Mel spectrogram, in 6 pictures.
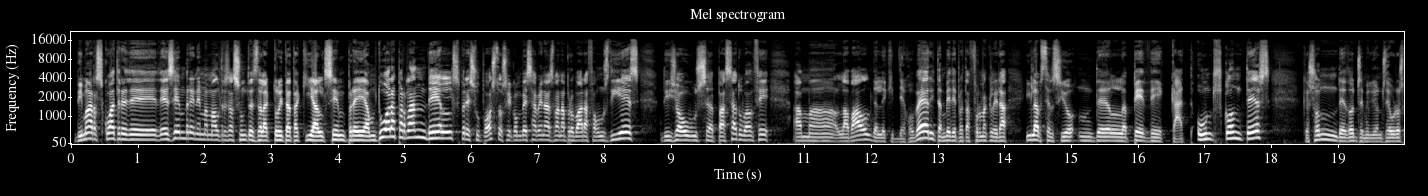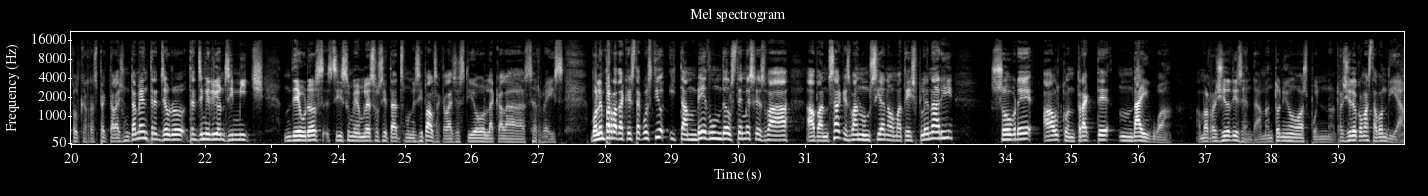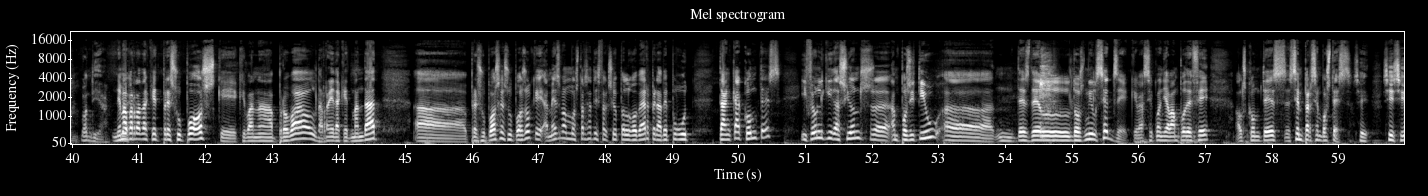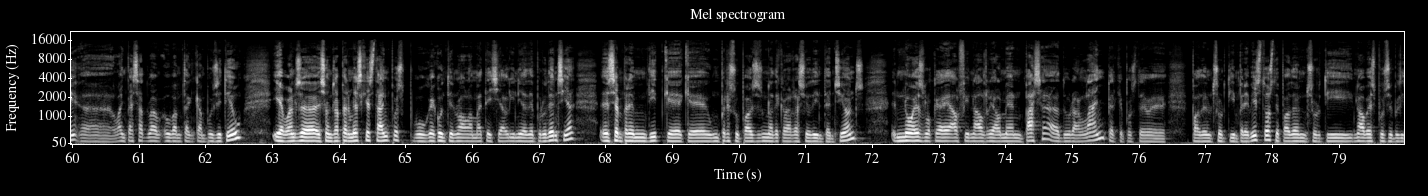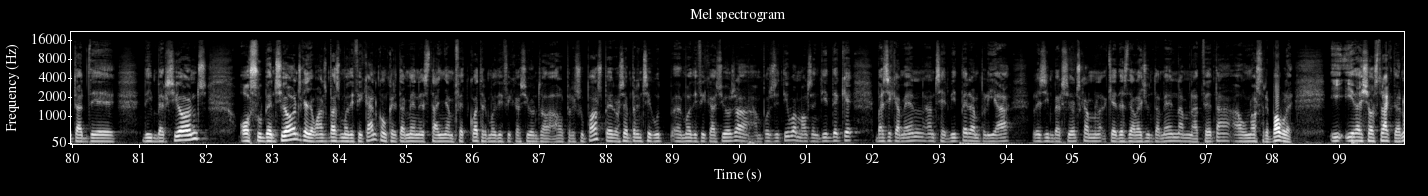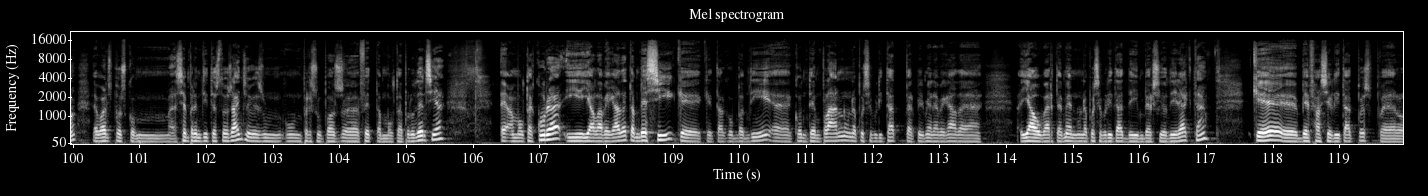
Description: Dijous passat, el ple va aprovar els pressupostos del 2019 i també va rebutjar la petició d’incrementar el preu de l’aigua a Les Tres Cales, que havia sol·licitat la promotora de la urbanització. Parlem d’aquestes qüestions amb el regidor d’Hisenda, Antonio Espuny.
